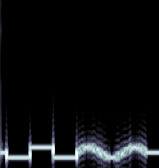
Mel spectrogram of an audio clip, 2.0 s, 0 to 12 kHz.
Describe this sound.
I took some waveform images and ran them through an image synth with the same 432k interval frequency range at various pitches and tempos.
